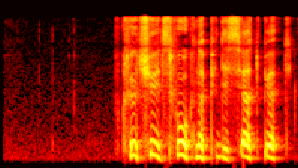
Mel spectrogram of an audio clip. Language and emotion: Russian, positive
